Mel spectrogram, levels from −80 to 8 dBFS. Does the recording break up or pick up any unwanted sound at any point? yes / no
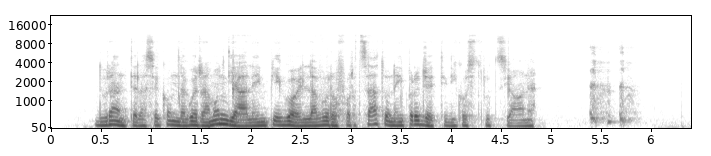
yes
